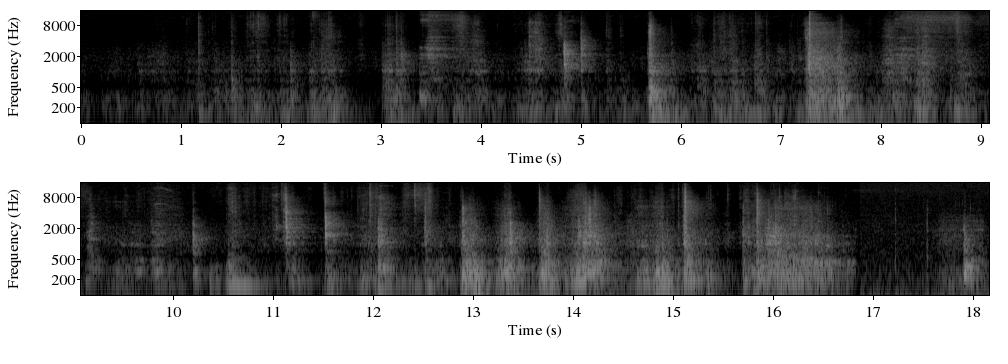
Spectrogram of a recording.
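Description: Wooden glass-paned barrister bookcase door being worked back into its case: scattered light knocks and wood-on-wood rubbing as it is eased into the side slots and swung up into place. The knocks and scraping come thicker in the second half.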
